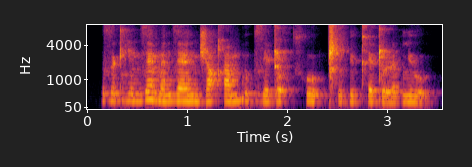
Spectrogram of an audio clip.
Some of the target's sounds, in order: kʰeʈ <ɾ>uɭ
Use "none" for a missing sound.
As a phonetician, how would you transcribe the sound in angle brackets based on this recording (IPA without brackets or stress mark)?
ɾ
